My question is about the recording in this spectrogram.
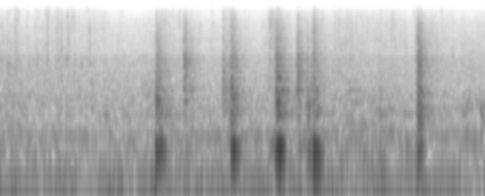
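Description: Half a dozen sharp clacks and knocks of kitchenware being handled, spread over a couple of seconds, over a steady low hum.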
